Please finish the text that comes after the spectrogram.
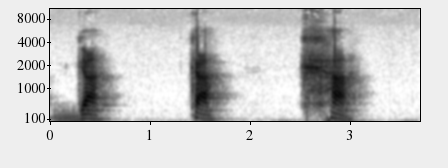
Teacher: a língua bloqueia o fluxo de ar encostando no palato mole, no véu. Então por isso são chamadas de velares.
